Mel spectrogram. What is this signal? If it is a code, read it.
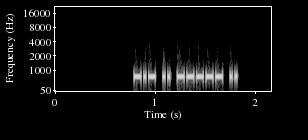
Morse code, heard as a keyed tone, about 52 wpm, 700 Hz. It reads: KI0I
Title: K1USN SST QSO Practice - 50wpm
